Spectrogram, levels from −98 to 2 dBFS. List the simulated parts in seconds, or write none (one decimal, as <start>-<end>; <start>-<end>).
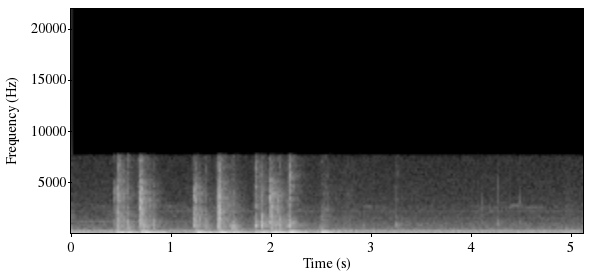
none

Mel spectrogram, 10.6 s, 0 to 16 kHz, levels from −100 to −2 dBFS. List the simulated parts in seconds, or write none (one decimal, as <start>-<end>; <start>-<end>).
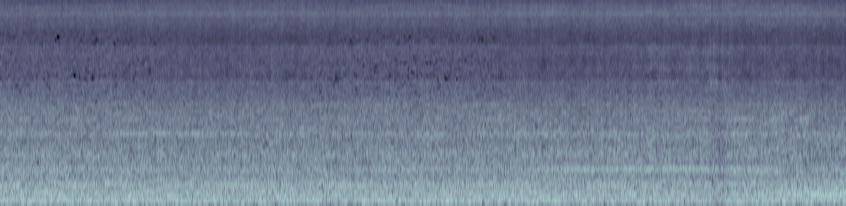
2.0-3.9; 6.2-10.6

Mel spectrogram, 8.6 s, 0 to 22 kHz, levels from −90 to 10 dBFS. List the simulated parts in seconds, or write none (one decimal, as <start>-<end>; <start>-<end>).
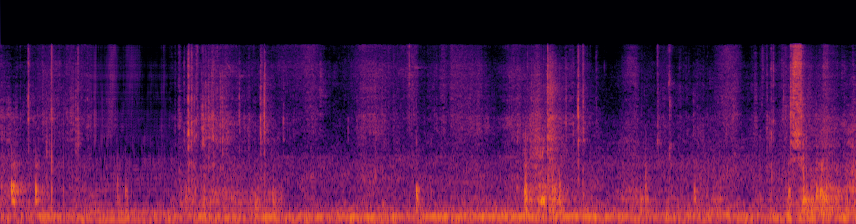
0.9-1.7

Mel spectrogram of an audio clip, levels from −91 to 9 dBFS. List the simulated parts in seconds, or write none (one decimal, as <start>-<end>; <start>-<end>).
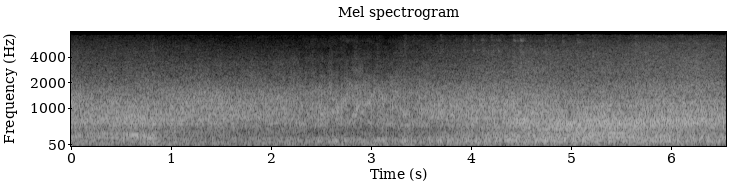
2.3-3.6

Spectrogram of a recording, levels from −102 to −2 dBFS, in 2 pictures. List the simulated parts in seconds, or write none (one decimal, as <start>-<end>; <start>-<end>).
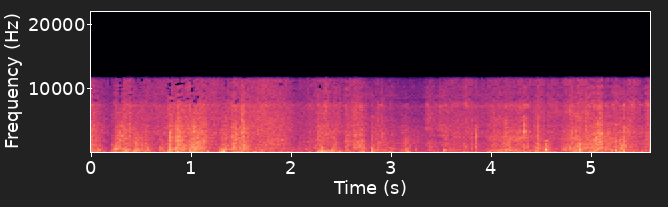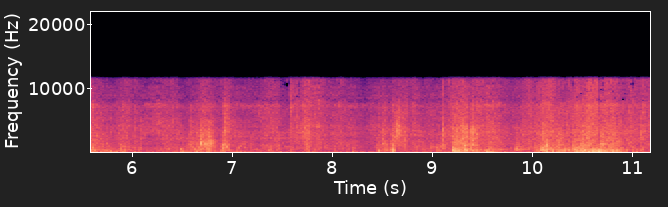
2.6-7.3; 7.7-9.9

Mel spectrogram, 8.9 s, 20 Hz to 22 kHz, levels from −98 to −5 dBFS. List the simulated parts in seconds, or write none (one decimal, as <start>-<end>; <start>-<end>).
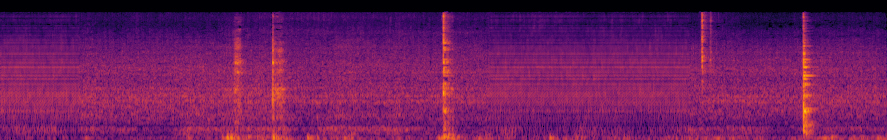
0.0-0.8; 4.9-6.9

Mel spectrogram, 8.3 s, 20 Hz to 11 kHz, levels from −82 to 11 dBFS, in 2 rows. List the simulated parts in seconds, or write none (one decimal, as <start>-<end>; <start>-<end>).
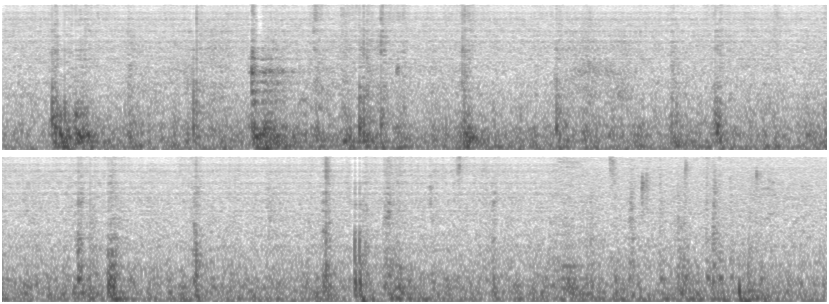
0.0-6.9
